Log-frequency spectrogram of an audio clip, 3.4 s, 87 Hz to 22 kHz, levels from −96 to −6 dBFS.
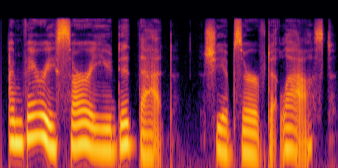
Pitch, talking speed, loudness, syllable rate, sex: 175 Hz, 175 wpm, -20 LUFS, 4.7 syllables/s, female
